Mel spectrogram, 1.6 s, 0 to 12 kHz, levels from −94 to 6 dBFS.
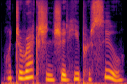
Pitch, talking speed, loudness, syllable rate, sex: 220 Hz, 190 wpm, -16 LUFS, 5.2 syllables/s, female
